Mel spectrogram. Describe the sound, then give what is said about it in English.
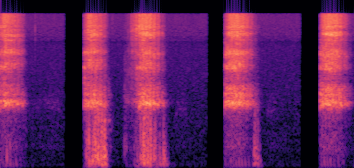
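A diver duck growl is made by rolling the tongue into the back of a mallard call, producing a series of short, raspy, rattling bursts separated by brief gaps. “And all I'm doing is I'm rolling my tongue. So into the back of the call, this is what it sounds like.”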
